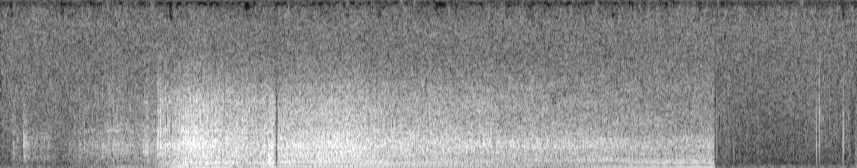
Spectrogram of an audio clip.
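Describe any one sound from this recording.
A vintage car engine starts up and revs.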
